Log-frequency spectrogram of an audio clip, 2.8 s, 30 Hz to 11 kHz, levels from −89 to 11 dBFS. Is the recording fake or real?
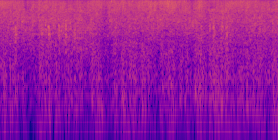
fake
